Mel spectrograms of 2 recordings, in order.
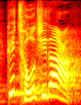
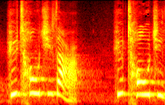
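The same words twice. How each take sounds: First: Sharp, louder Glasgow challenge, pitched up; Glasgow accent. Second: Preaching challenge. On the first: Retold or imitated. Preacher imitating his Glasgow youth leader, blunt Glasgow accent. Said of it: "he was from Glasgow, he'd go". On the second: Real, not acted. Preacher asking his congregation directly, in his own voice, pitched high. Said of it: "that's what I'm saying to you today".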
